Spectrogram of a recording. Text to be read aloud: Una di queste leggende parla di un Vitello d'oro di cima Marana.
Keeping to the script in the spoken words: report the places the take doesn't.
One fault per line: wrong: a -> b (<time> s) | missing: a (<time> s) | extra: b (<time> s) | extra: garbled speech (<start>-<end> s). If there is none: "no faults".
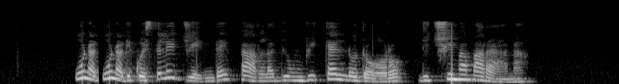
extra: una (1.1 s)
